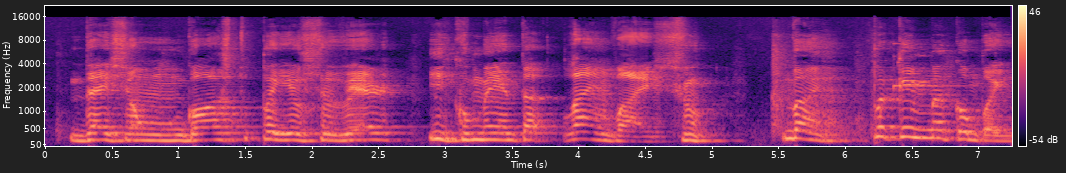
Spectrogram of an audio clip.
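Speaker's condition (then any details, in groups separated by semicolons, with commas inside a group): Cerebral palsy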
